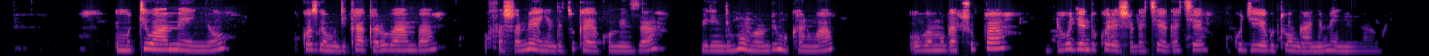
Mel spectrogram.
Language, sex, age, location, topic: Kinyarwanda, female, 18-24, Kigali, health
